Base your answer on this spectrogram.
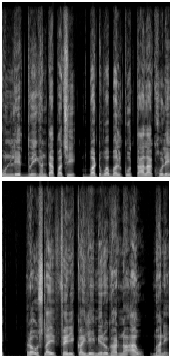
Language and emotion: Nepali, neutral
